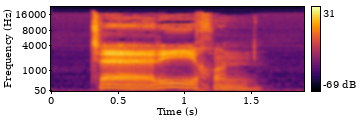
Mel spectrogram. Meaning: 1. date, time 2. history 3. chronicles, annals
- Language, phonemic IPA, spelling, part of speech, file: Arabic, /taː.riːx/, تاريخ, noun, Ar-تاريخ.ogg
